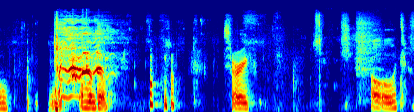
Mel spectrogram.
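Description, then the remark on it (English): A dog lets out three loud, high, wavering whines or yelps over a few seconds, the first the longest, with a short spoken word between them. “My dog came and said hi.”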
